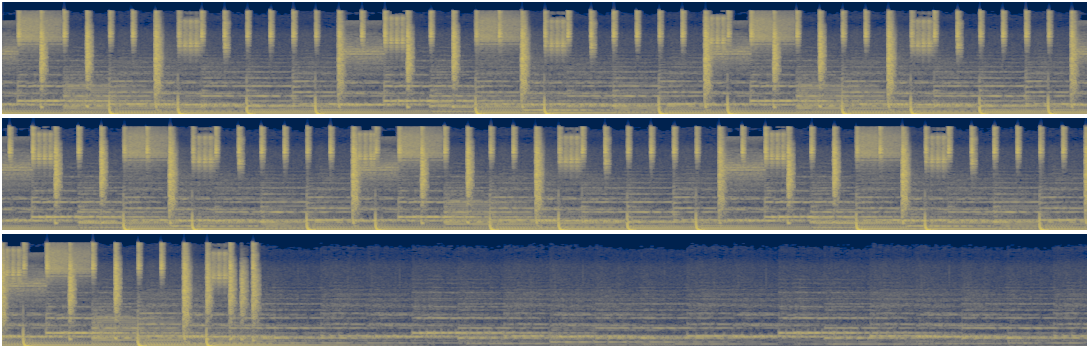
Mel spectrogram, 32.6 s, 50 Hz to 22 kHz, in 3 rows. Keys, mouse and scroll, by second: 8.3 click, 9.1 a, 9.5 click, 11.1 i, 12.7 click, 15.5 a, 15.6 click, 20.3 a, 20.6 click, 22.7 i, 23.5 click, 27.4 click, 30.3 click.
